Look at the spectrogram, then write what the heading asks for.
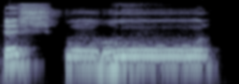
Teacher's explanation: রটা যখন পেশ হয় তখন একটু নিজের থেকে এক্সট্রা এফোর্ট দিয়ে আপনার রটা মোটা করতে হয়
